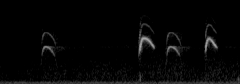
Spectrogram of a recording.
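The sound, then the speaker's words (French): Four sharp, high whistled alarm calls of a marmot, one single then three in quick succession, loud against a quiet outdoor background with a faint low hum, warning the other marmots nearby of danger. “Ces quelques coups de sifflet très puissants avertissent toutes les marmottes du coin qui s'arrêtent net et se tiennent sur leur garde.”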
